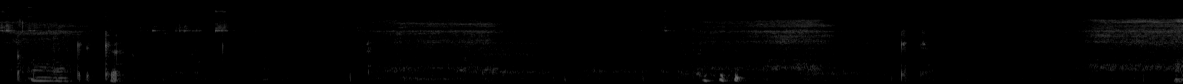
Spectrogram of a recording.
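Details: Disturbing snoring; snoring.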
